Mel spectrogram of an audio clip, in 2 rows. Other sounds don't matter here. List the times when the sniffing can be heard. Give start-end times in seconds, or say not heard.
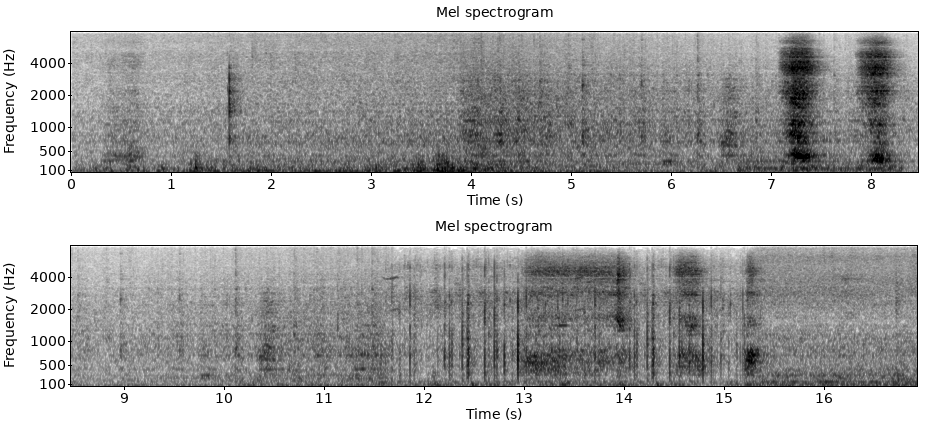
0.3-1.6, 6.7-8.2, 12.9-15.3.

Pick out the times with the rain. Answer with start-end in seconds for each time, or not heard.
0.0-16.9.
